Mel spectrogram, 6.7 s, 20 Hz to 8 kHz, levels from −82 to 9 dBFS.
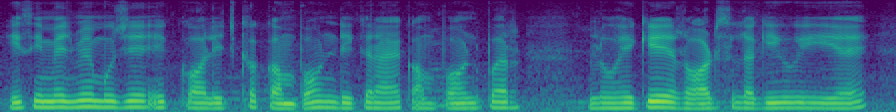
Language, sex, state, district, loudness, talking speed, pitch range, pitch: Hindi, male, Bihar, Saran, -15 LUFS, 170 wpm, 135-155 Hz, 140 Hz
